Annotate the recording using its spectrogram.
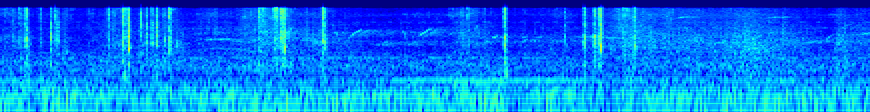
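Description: Scissors snipping through sweet potato vines: a series of short, sharp clicks at irregular intervals, with the leafy vines rustling.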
